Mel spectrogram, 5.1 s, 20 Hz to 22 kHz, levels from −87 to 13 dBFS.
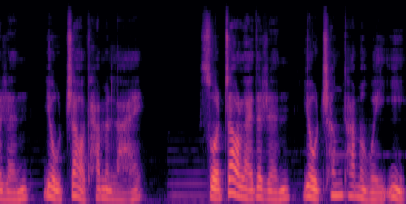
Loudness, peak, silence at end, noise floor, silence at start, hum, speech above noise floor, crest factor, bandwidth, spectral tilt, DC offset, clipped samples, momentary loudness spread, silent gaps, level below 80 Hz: -25 LUFS; -8 dBFS; 0 s; -54 dBFS; 0 s; none; 30 dB; 18 dB; 17.5 kHz; -6 dB/octave; under 0.1%; under 0.1%; 10 LU; none; -68 dBFS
